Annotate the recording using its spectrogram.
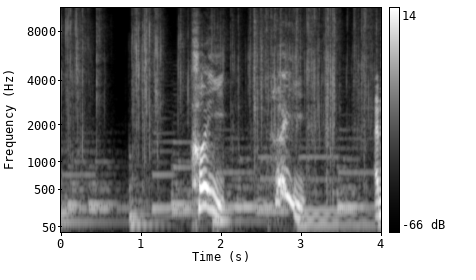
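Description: Clear plastic packaging crinkling as it is handled, mostly in the first second and a half, over steady background music.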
